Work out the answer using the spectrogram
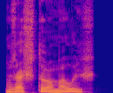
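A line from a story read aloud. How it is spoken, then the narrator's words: Gentle question. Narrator (Russian): ласково спросил маг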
